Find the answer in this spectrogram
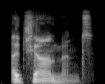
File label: "acharnement", British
